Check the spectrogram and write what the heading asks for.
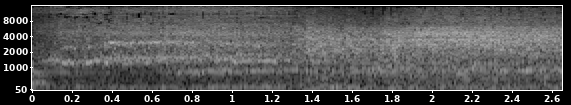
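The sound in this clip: Car tyres skid and screech in a road accident, rendered as a sound effect: a harsh, sustained hiss of rubber that swells louder partway through and carries on to the end, with no voices.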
